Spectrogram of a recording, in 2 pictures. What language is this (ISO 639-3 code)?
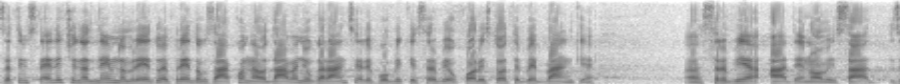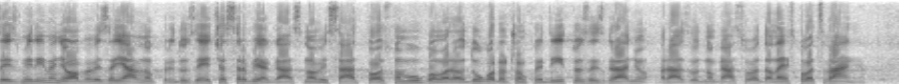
srp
